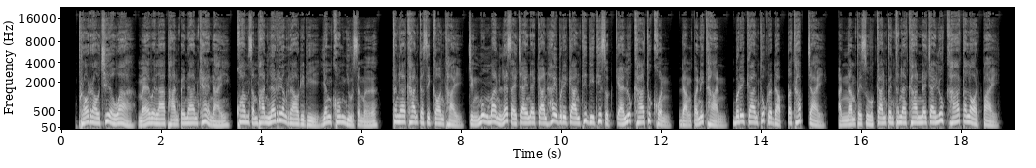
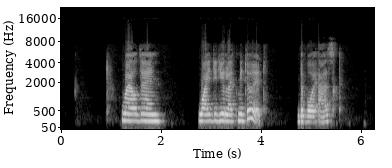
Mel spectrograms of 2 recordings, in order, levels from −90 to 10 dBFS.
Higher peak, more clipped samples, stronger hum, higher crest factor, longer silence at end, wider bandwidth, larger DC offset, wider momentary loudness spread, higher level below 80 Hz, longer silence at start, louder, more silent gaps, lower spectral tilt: about the same, -2 dBFS vs 0 dBFS; neither; neither; second, 10 dB vs 16 dB; second, 0.35 s vs 0.65 s; first, over 20 kHz vs 8 kHz; first, 0.4% vs under 0.1%; second, 5 LU vs 10 LU; first, -32 dBFS vs -56 dBFS; second, 0.35 s vs 0.9 s; about the same, -12 LUFS vs -13 LUFS; first, 3.46-3.50 s, 6.44-6.61 s, 12.27-12.34 s, 15.34-15.53 s vs 2.63-2.68 s; about the same, -6.5 dB/octave vs -6.5 dB/octave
